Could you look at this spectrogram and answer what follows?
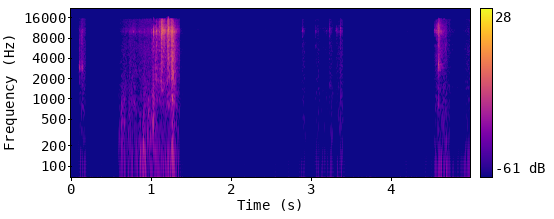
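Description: Scissors cutting a piece for a shabby-style magnetic canvas craft, a close crisp snipping burst followed by a few faint clicks and another short snip, with quiet gaps between.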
